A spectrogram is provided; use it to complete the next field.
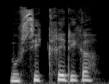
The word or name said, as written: musikkritiker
